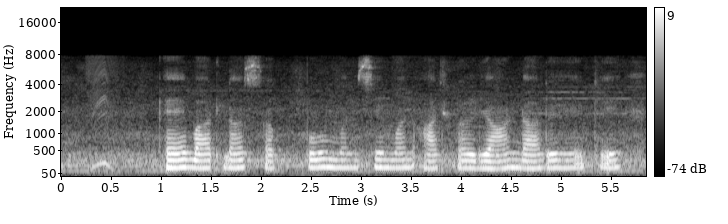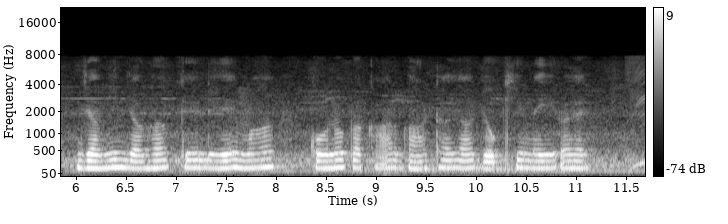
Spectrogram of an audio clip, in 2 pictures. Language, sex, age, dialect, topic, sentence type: Chhattisgarhi, male, 18-24, Central, banking, statement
